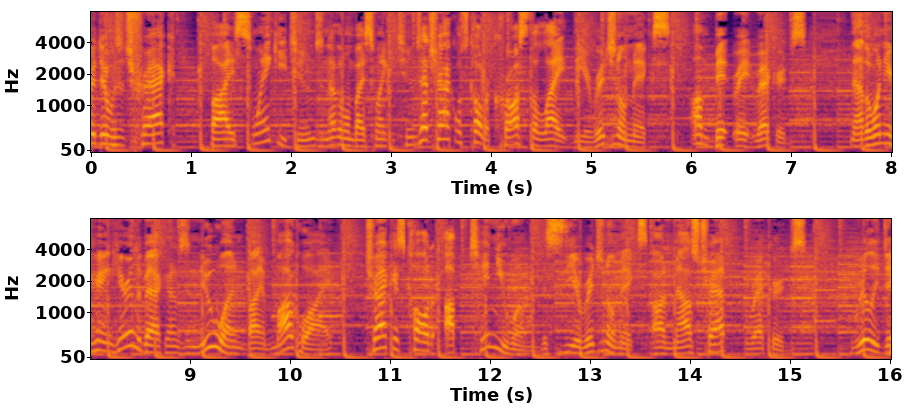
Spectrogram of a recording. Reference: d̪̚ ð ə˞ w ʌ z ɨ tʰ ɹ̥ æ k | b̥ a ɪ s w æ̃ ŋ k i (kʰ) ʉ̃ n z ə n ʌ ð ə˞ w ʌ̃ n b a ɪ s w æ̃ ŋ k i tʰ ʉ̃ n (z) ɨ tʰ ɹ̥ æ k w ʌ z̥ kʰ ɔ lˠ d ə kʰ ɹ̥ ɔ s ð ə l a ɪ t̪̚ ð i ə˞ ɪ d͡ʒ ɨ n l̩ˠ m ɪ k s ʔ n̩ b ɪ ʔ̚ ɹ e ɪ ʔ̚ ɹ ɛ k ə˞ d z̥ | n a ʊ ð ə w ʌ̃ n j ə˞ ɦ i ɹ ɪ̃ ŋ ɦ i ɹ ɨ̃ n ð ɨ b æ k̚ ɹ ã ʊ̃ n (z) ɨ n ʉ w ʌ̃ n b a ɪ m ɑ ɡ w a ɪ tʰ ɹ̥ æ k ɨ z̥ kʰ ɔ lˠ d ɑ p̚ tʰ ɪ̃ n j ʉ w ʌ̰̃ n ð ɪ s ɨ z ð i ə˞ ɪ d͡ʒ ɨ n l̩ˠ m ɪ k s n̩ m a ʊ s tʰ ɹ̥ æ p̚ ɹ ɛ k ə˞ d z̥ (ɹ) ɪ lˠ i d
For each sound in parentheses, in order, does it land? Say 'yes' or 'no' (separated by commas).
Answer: no, yes, yes, yes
